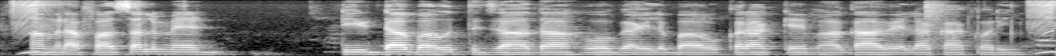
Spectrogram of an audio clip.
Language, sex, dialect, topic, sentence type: Bhojpuri, male, Southern / Standard, agriculture, question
